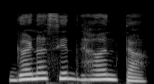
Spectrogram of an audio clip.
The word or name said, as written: ಗಣಸಿದ್ಧಾಂತ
